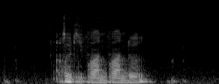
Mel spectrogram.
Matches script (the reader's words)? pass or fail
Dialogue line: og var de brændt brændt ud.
pass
